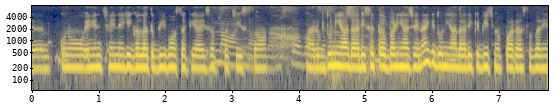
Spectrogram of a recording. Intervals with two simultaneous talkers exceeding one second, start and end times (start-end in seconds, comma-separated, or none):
2.7-5.7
